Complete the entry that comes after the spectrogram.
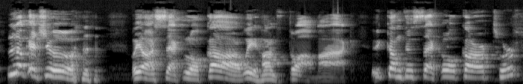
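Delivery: loud, boastful alien in a put-on Mediterranean accent; mock Mediterranean-Caribbean alien accent. Alien raider bragging to a rival, mock Mediterranean accent. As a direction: crow and taunt in a loose Caribbean-tinged accent. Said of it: "why I gave him that accent".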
